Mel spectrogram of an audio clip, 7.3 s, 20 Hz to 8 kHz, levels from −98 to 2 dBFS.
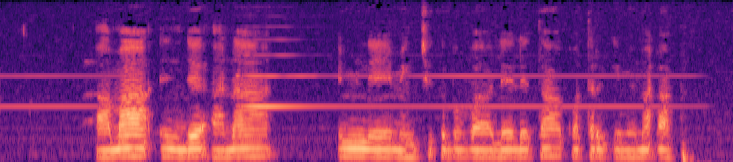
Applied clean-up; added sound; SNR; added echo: none; Wind instrument, woodwind instrument; 14 dB; none.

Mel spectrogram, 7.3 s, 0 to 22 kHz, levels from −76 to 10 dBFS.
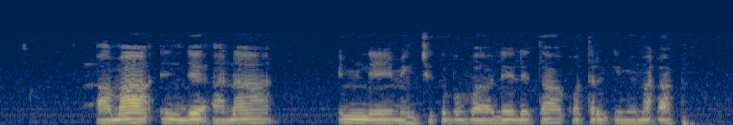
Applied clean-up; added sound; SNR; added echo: none; none; none; none.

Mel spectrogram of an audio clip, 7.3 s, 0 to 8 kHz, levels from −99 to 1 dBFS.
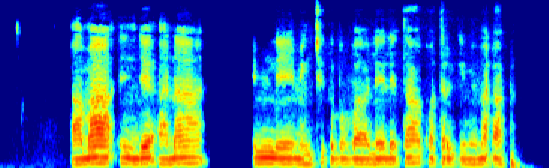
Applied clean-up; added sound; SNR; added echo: neural mask model Resemble Enhance denoiser.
